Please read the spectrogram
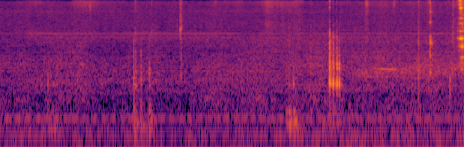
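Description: Handling noises on a table: a few faint clicks, then one short, louder knock about four and a half seconds in, over a steady low hum.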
